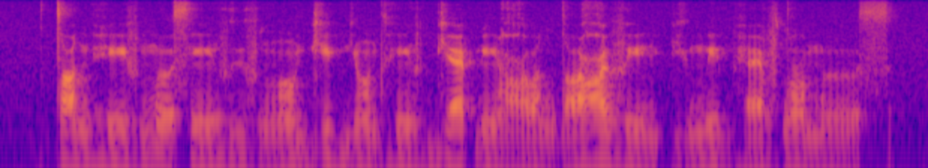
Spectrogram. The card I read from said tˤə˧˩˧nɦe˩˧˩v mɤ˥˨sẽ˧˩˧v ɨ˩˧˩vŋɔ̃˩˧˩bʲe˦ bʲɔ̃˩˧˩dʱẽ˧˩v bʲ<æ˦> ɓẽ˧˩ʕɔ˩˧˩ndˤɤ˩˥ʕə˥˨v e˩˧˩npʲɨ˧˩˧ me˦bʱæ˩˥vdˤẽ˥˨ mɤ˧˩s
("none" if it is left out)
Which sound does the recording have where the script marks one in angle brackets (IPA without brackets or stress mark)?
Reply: æ˦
